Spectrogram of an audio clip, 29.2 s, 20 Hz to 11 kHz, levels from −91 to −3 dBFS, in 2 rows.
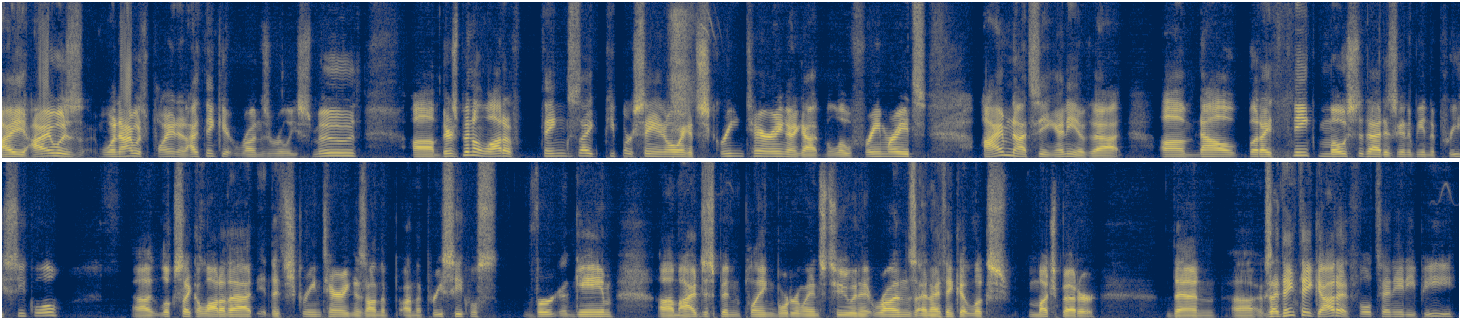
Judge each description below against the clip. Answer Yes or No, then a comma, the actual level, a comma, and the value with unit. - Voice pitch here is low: No, medium, 150 Hz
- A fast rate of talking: Yes, fast, 210 wpm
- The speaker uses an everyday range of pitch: Yes, average, 3.9 semitones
